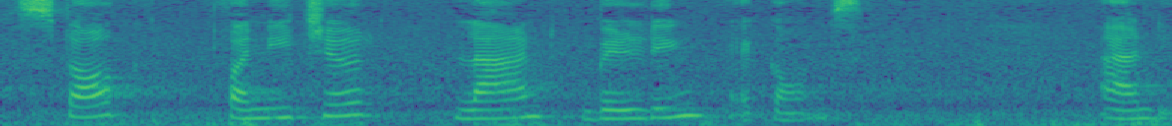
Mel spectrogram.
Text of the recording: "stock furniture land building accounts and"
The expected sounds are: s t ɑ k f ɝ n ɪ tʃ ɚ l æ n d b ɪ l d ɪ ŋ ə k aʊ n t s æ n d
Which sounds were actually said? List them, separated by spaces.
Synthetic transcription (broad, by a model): s t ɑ k f ɝ n ɪ tʃ ɚ l æ n d b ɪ l d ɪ ŋ ə k aʊ n t s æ n d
